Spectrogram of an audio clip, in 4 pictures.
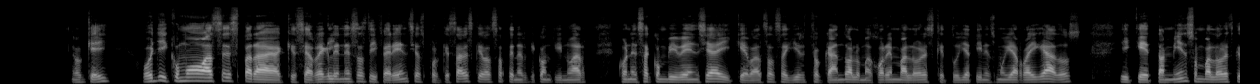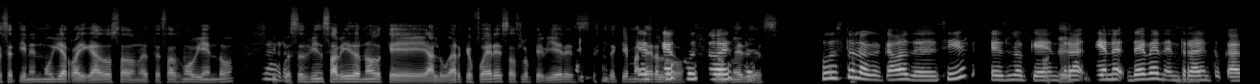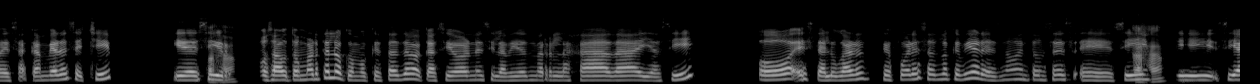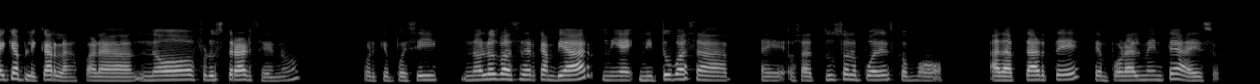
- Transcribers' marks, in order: chuckle; chuckle
- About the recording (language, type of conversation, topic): Spanish, podcast, ¿Cómo conectas con gente del lugar cuando viajas?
